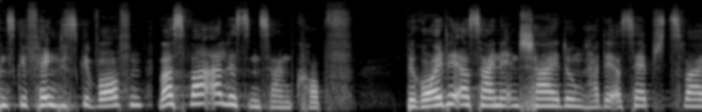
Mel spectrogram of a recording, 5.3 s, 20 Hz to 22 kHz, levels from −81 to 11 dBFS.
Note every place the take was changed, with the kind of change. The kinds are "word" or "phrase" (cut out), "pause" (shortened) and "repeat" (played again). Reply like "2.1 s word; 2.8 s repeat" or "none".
1.1 s pause; 2.8 s pause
